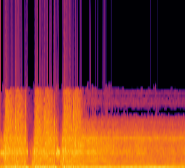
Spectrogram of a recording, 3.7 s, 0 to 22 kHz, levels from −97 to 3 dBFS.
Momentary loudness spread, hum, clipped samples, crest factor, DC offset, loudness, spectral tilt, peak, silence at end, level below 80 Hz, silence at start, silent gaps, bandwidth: 5 LU; none; 0.5%; 10 dB; under 0.1%; -8 LUFS; -3.5 dB/octave; 0 dBFS; 0 s; -18 dBFS; 0 s; none; 13.5 kHz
